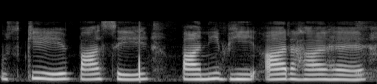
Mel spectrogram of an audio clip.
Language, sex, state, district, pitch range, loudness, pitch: Hindi, female, Jharkhand, Garhwa, 230-245 Hz, -17 LUFS, 240 Hz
